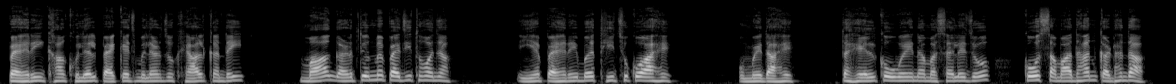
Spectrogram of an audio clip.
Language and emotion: Sindhi, fearful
